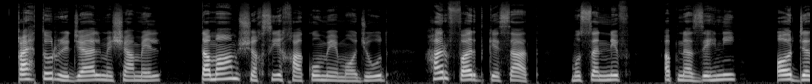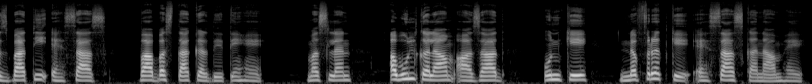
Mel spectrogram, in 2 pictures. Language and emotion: Urdu, neutral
